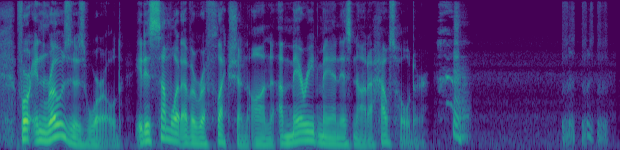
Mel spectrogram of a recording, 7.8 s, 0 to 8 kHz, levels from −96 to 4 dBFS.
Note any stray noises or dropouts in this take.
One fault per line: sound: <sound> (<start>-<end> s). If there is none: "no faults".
sound: laugh (5.5-5.9 s)
sound: laugh (7.0-7.6 s)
